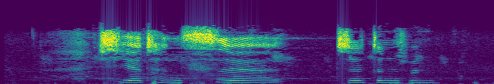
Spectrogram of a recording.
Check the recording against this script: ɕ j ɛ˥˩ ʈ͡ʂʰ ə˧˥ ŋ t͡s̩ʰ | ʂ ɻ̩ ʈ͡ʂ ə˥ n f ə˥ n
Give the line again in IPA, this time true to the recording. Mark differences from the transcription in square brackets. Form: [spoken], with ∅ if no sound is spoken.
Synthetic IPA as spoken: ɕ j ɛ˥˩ ʈ͡ʂʰ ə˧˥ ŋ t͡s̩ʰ | [ʈ͡ʂ] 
